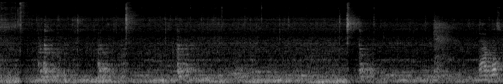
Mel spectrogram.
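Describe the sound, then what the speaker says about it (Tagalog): Onion and garlic sautéing in a pan for ginisang kalabasa, a steady sizzling hiss with occasional stirring scrapes and clicks running throughout, fairly close and continuous, with no one talking. "Tapos papulahin natin sibuyas na bawang."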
